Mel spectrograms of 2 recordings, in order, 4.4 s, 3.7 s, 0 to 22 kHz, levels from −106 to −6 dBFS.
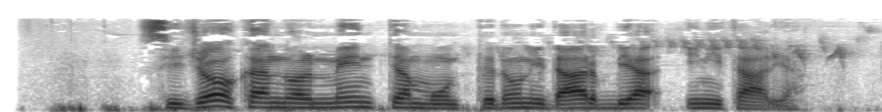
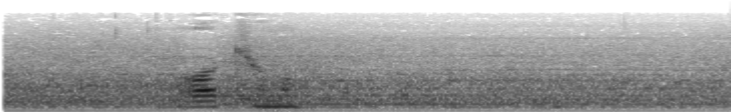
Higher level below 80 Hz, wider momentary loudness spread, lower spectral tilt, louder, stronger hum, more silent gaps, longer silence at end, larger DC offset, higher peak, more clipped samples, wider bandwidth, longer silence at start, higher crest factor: first, -50 dBFS vs -60 dBFS; first, 18 LU vs 15 LU; second, -4.5 dB/octave vs -6 dB/octave; first, -22 LUFS vs -28 LUFS; neither; neither; first, 0.2 s vs 0 s; neither; about the same, -6 dBFS vs -6 dBFS; neither; second, 11.5 kHz vs 13 kHz; first, 0.3 s vs 0.05 s; about the same, 18 dB vs 22 dB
